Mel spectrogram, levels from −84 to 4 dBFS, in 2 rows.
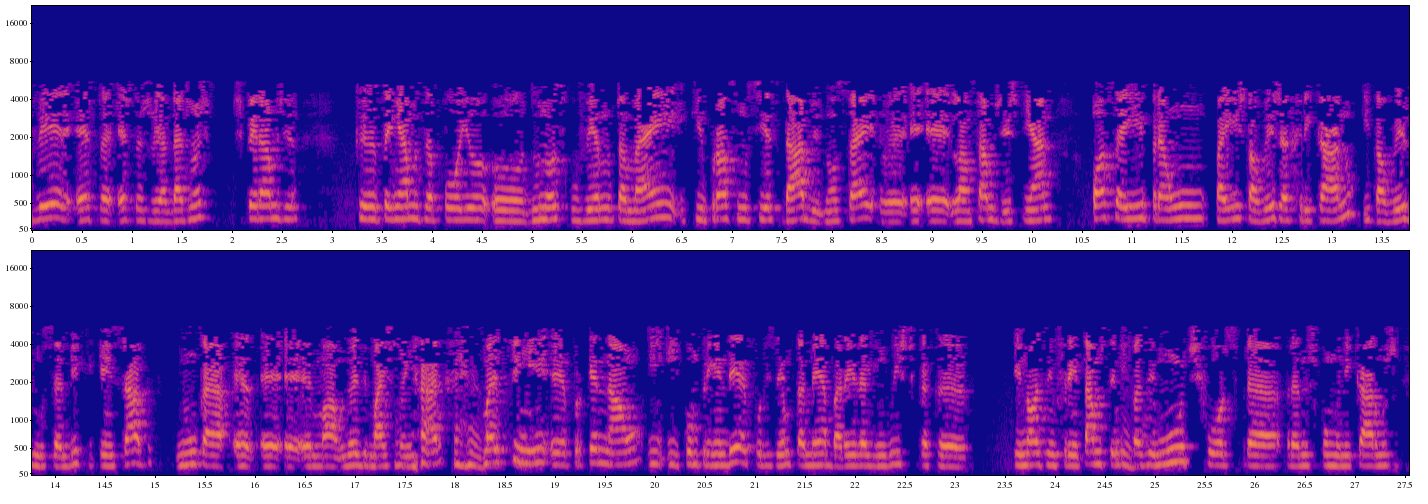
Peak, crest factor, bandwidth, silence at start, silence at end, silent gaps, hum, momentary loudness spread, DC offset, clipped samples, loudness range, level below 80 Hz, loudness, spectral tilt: -12 dBFS; 18 dB; 5.8 kHz; 0 s; 0.1 s; none; none; 7 LU; under 0.1%; under 0.1%; 2 LU; -82 dBFS; -29 LUFS; -8.5 dB/octave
